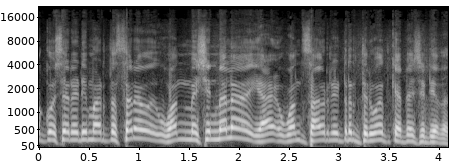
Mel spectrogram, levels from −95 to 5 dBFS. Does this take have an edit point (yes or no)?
no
